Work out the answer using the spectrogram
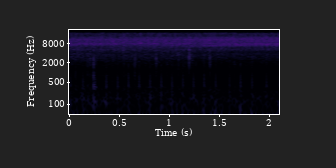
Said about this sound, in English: It is clunking out of there. It is doing that sweet cascade action, but not as prevalent as you would think, like with a nitro porter or something you get at the bar. Yeah. It's just kind of like fizz, fizz, and it's done.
